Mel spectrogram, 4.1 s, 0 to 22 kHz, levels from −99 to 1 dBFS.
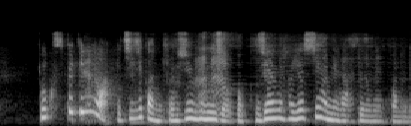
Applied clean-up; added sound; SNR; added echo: neural mask model DeepFilterNet 3.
